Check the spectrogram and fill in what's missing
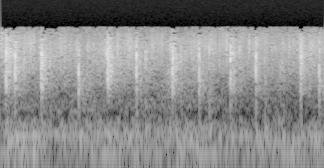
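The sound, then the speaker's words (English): Water runs steadily inside a building, a continuous bright hiss broken by frequent irregular crackling splashes and spatters, with no voices. “You hear water running? Sounds like it's coming from inside.”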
